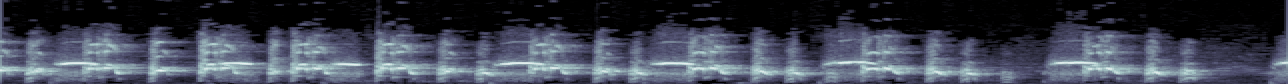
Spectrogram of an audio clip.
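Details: An uncaged grey francolin calls loudly and without pause: harsh, grating notes mixed with a high, whistled rising phrase repeated about every half second.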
